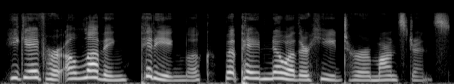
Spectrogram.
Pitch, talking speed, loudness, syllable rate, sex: 235 Hz, 200 wpm, -17 LUFS, 5.0 syllables/s, female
